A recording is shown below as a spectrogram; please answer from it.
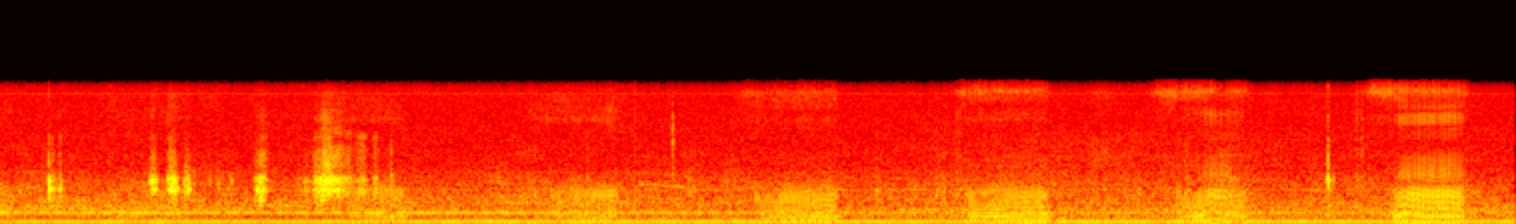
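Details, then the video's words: Two puppies, Momo and Lela, napping together: soft, raspy snore breaths swell about every two seconds in the second half, after a few light clicks and rustles near the start, over a steady low household hum. "Momo & Lela naping and snoring"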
